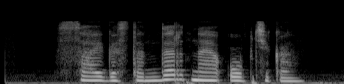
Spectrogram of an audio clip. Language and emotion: Russian, neutral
